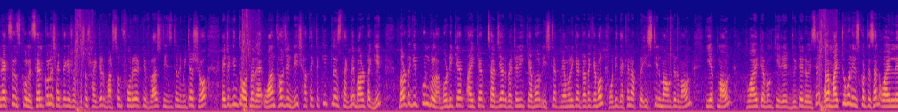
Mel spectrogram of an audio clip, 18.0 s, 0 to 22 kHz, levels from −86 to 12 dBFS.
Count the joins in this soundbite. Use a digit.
4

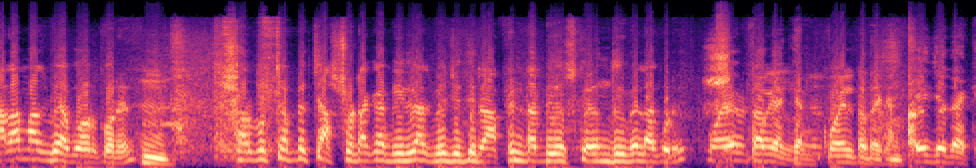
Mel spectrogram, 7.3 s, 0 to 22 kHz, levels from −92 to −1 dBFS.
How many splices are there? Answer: 1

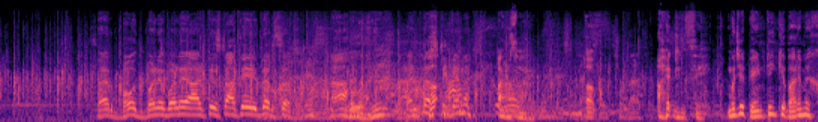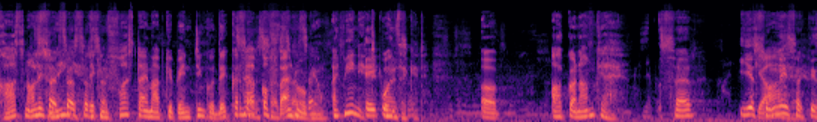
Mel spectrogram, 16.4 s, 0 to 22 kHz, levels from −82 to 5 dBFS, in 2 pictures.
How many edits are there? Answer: 0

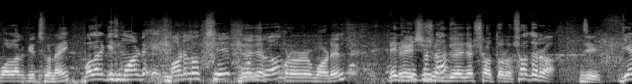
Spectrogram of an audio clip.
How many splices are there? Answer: 1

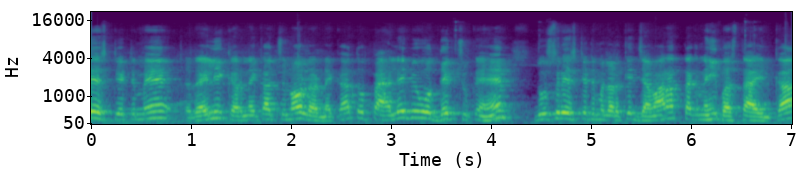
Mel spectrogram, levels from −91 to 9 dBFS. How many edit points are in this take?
0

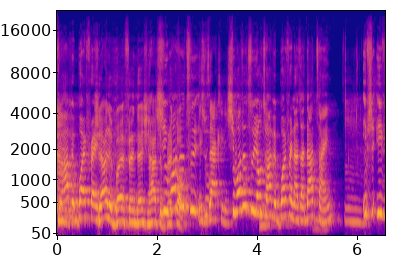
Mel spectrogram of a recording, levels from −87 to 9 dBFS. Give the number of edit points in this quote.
0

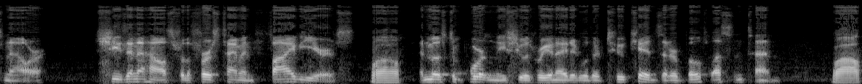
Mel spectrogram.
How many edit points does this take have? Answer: 0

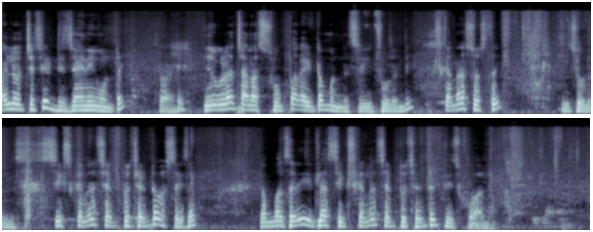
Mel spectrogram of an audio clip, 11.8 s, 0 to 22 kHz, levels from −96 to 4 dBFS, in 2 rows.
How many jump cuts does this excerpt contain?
1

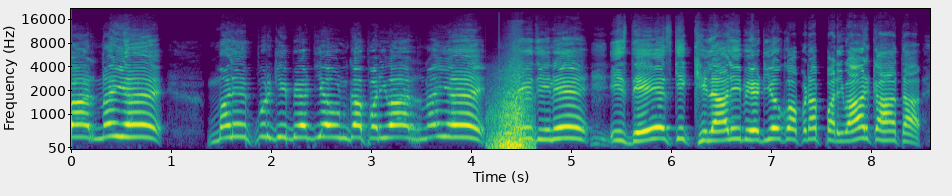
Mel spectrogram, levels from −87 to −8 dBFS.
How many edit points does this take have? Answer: 1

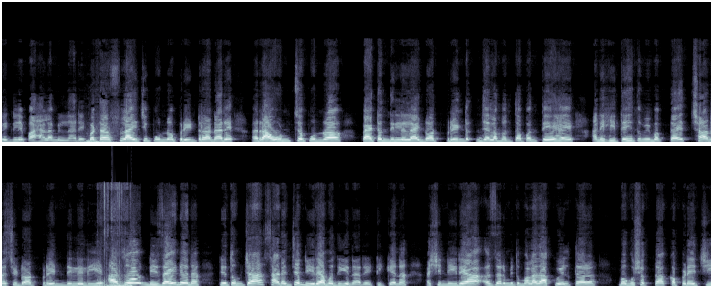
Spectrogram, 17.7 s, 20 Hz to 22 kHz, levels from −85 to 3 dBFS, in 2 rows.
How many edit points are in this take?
2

